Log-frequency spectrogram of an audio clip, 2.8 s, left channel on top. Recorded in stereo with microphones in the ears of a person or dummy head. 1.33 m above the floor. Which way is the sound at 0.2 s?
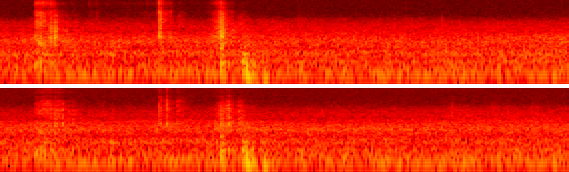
55° left (ahead or behind).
